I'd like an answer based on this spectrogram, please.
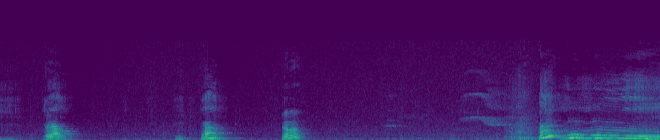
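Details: English Springer Spaniel barking three times about a second apart, each bark short and sharp, followed after a pause by a louder bark drawn out into a long, falling whine.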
